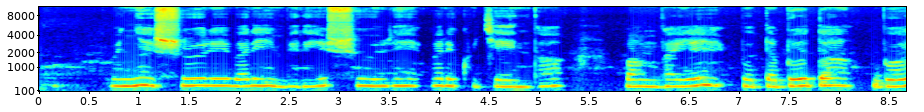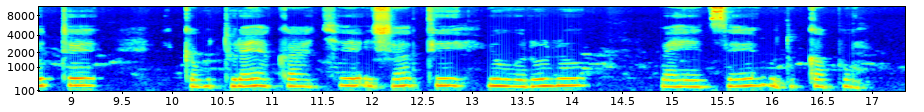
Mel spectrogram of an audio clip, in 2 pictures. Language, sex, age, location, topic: Kinyarwanda, female, 25-35, Huye, education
